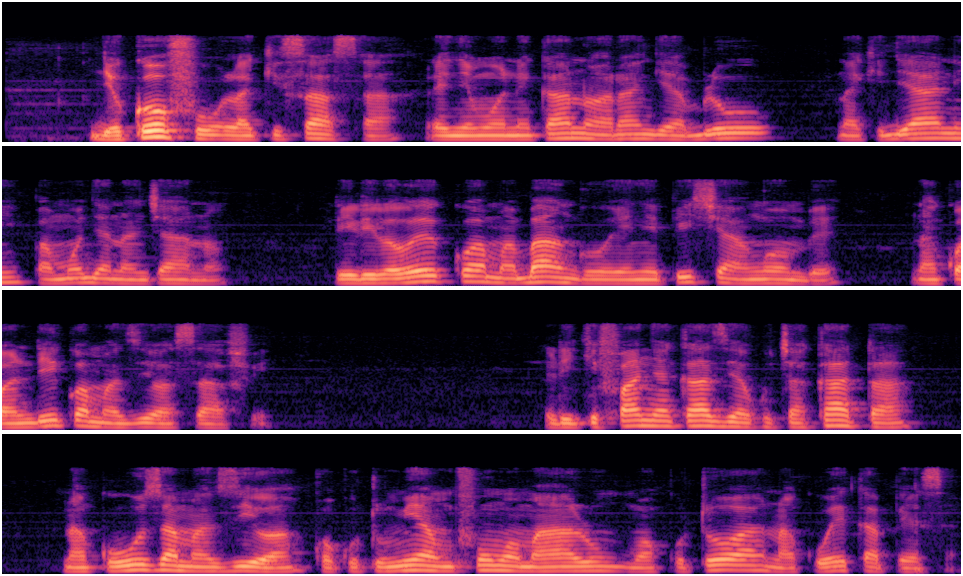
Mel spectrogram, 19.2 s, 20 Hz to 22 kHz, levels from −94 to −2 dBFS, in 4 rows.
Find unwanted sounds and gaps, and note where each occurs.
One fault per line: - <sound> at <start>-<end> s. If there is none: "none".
none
